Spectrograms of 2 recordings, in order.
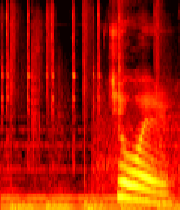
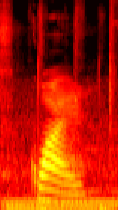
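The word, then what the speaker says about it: choir: है next word की चोयर क्या यह चोयर है नाउ इट्स स्क्वायर a group of singers next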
